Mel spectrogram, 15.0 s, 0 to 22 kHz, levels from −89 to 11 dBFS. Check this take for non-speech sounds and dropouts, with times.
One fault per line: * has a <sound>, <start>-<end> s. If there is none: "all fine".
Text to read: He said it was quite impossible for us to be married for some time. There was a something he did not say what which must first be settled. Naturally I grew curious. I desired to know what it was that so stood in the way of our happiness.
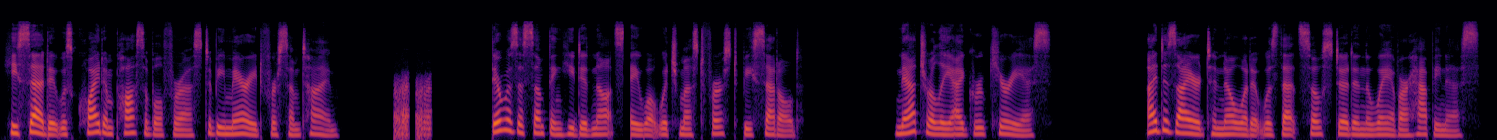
* has a laugh, 3.9-4.3 s
* has a dropout, 6.2-6.3 s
